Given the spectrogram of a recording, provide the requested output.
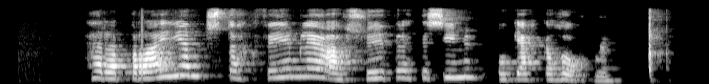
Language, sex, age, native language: Icelandic, female, 40-49, Icelandic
